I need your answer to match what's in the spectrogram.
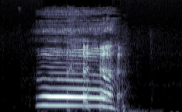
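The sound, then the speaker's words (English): A single drawn-out human yawn, voiced and fairly loud, holding a steady pitch before sliding down and trailing off into a breathy exhale. “Yawn break.”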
